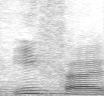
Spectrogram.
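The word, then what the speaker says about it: Aoife: AI at every so my name is epha it's spelled aoi and people joke it's like epha intelligence cuz I'm literally every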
